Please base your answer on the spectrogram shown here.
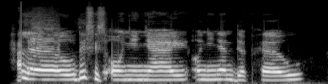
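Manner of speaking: fake British accent, well enunciated, careful diction. A podcast host introduces themself on today's episode in a put-on British accent. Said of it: "I don't know if this is dictionized enough".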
